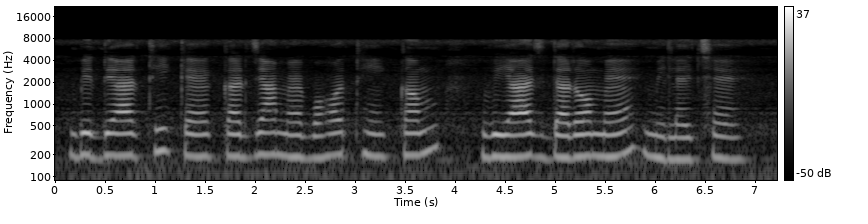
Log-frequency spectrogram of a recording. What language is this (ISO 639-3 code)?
mai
